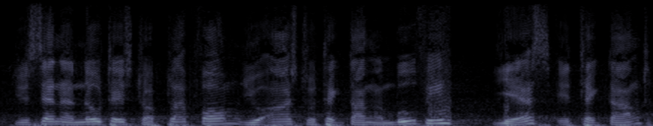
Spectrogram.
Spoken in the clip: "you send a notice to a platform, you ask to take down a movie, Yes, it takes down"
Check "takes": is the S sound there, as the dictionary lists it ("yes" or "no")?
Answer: no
